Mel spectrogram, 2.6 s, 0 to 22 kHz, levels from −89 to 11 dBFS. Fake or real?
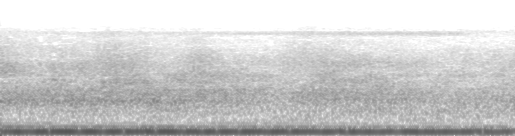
fake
